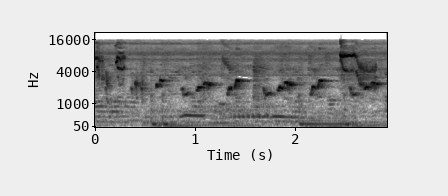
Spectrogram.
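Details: Asian brown flycatcher (Muscicapa dauurica) giving a steady series of short, rising chirped notes about once a second, with a sharp high note near the end and a faint low whistle and hum beneath.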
